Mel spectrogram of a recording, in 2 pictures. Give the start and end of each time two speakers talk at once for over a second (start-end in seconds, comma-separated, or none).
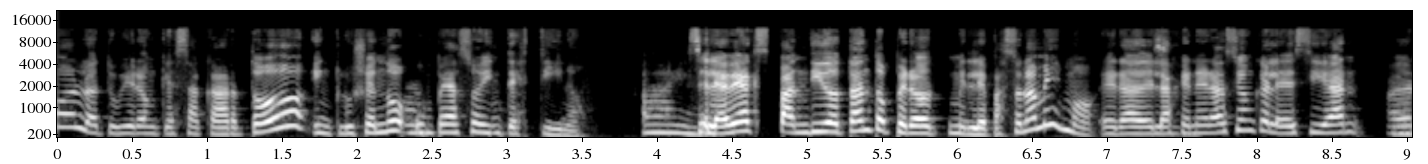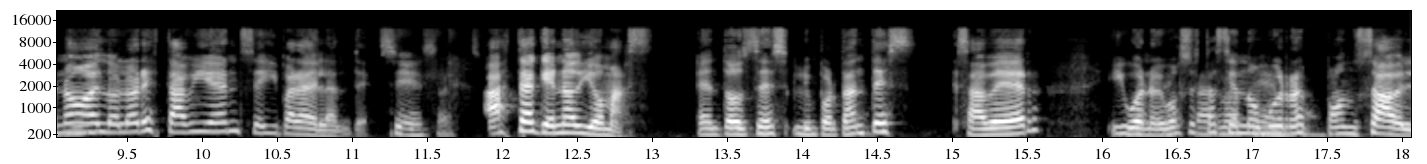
16.2-17.5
